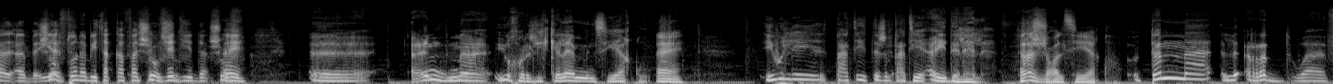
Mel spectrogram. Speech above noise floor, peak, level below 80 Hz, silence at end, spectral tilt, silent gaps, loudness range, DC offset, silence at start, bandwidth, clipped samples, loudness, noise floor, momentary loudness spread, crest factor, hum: 21 dB; -6 dBFS; -36 dBFS; 0 s; -6 dB/octave; none; 3 LU; under 0.1%; 0 s; 15.5 kHz; under 0.1%; -20 LUFS; -40 dBFS; 9 LU; 14 dB; none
